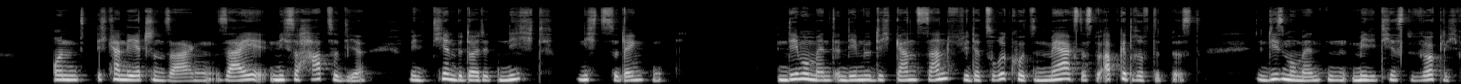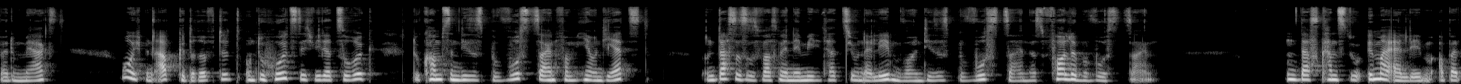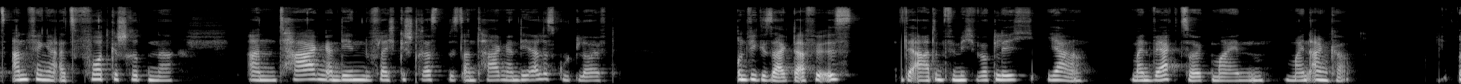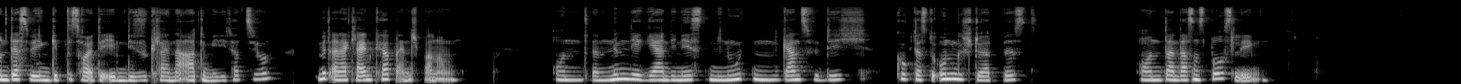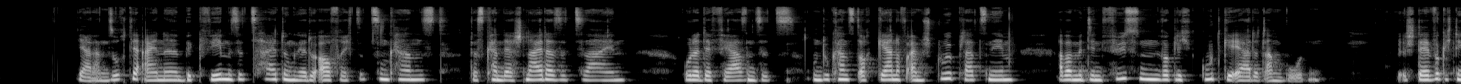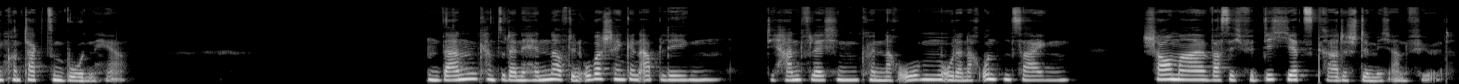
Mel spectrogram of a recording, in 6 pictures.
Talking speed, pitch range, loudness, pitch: 160 wpm, 195-225 Hz, -18 LUFS, 210 Hz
